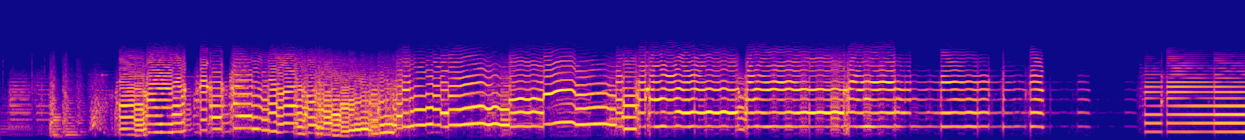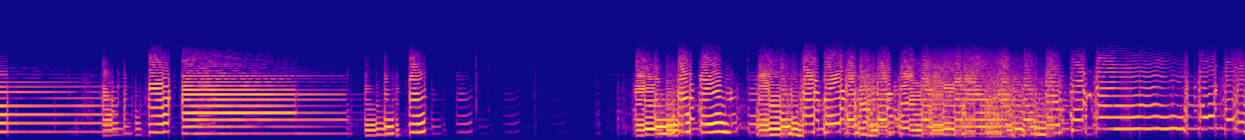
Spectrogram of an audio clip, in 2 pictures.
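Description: Electric guitar played through a newly built effects pedalboard, tried out for the first time. It plays lead lines with bent, wavering notes, then held chords that ring out, pauses for about two seconds past the middle, and ends with a busy run of notes.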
